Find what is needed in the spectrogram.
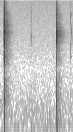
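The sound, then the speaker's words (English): Two sharp hand claps about a second apart, clapping to the rhythm and the beat in a music lesson, each a crisp, bright smack that fades quickly, with near silence between them and a faint tap or two afterward. “Let's clap to the rhythm. Let's clap to the beat.”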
